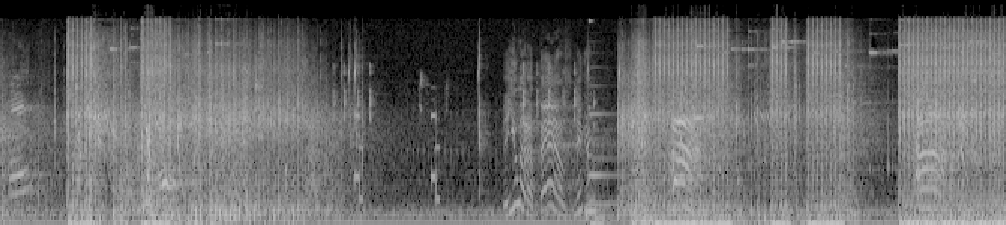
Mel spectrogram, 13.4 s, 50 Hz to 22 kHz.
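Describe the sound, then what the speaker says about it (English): Gunshots in GTA 5 Online, loud bursts of rapid automatic fire in long runs, separated by quieter stretches of game sounds, with someone talking over parts of it. "I'll shoot him in his foot."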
